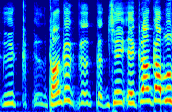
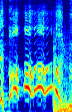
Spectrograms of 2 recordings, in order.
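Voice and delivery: very high cackling giggle; high-pitched troll laugh; mischievous laugh; 12 semitones higher than usual. Acted. Prankster laughs while escaping.

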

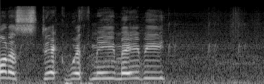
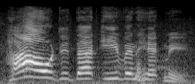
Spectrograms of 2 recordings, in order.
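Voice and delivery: ordinary talk, nothing marked

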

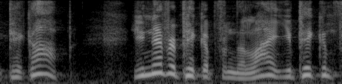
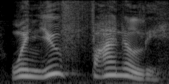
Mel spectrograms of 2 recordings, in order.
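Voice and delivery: usual speaking voice

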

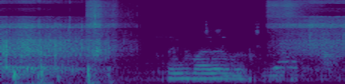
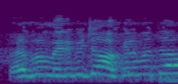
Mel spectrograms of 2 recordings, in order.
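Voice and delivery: raised, higher-pitched warning to a friend; urgent calling out; 7 semitones higher, 5 dB louder than usual. Real, not acted. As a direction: call after your partner, louder and higher. Calls after partner wandering off alone. (ऊँची आवाज़ में टोकते हुए)

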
